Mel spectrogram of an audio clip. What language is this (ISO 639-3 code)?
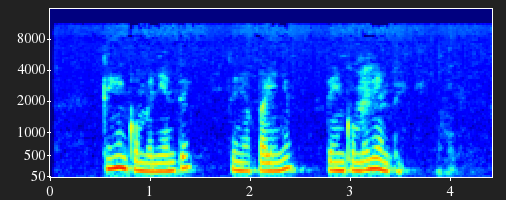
glg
